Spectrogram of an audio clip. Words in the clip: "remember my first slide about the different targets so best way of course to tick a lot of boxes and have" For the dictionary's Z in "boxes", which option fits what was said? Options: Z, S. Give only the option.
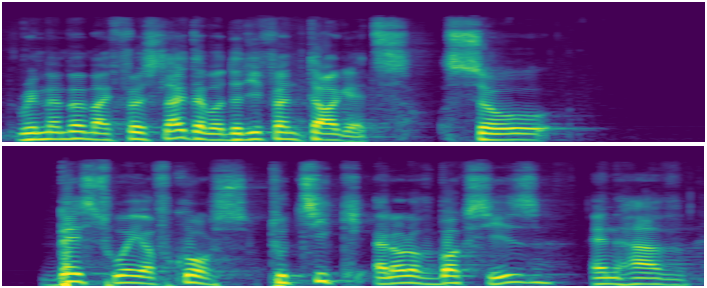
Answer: Z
